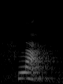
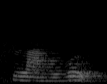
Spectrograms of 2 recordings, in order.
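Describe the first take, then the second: First: The word is not said like 'flower'. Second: The word is said exactly like 'flower'. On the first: This is the common local way of saying it. "here we pronounce as flour" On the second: This is the standard way of saying it. "actually the pronunciation for this word is flower"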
